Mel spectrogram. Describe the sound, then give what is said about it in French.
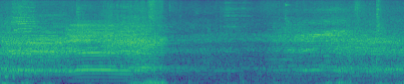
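Sheep, young ones with their mothers, bleat in a pen while being fed pellets, one long wavering call near the start and more overlapping bleats later, set against a steady background of shuffling and farmyard noise. “les, les, moutons, on les nourrit juste, juste après les vaches.”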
